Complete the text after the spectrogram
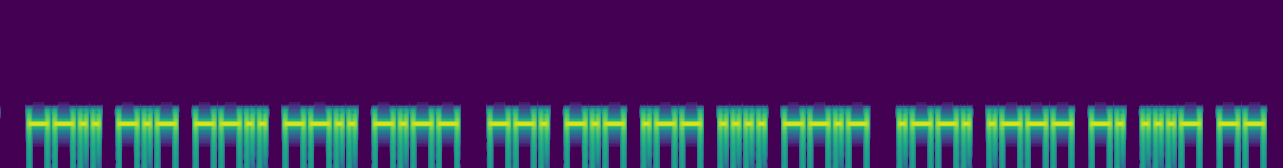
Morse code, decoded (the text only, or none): ZKZZY GKWHQ PJNVM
